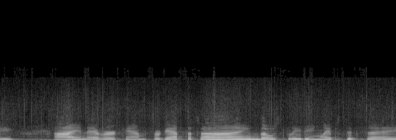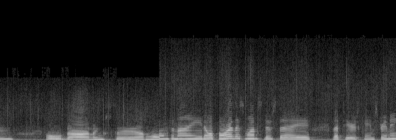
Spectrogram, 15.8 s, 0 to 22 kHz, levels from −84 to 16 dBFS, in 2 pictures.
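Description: From the start to 11.10 s the audio is a section at the wrong speed, running at 0.614 times its recorded rate. Pitch drops with it, roughly ten semitones, so everything sounds deep and sluggish, likely from playback against a mismatched clock.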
